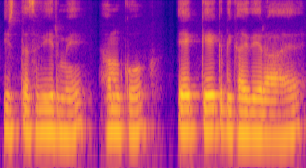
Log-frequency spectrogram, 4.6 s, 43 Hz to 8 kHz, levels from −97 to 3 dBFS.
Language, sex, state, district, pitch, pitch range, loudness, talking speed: Hindi, male, Uttar Pradesh, Saharanpur, 135 Hz, 125-140 Hz, -17 LUFS, 130 wpm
